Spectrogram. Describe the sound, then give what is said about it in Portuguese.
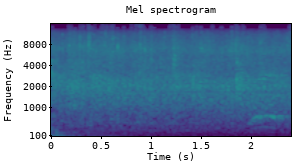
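A church audience applauds the Lord Jesus as people come forward, in a steady, dense wash of clapping that fills the space evenly, with a faint high tone briefly rising near the end and murmured voices mixed underneath. “Você que já acreditava em Cristo, mas reconhece que não estava servindo como devia, vem aqui para frente agora também e vamos aplaudir ao Senhor Jesus por cada vida que está chegando.”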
